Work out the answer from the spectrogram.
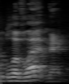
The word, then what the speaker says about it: Blavatnik: John Hein and Blavatnik did I pronounce that your last name right it was super close I'm excited by the attempt of latnok you're putting an extra L in there oh I've tried to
